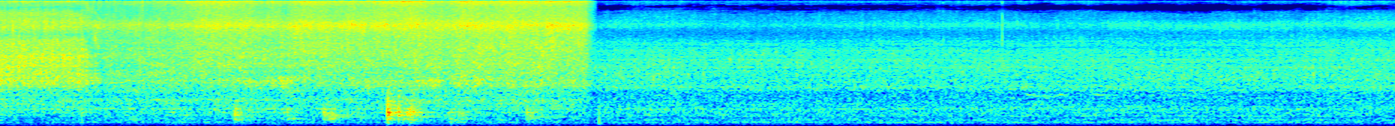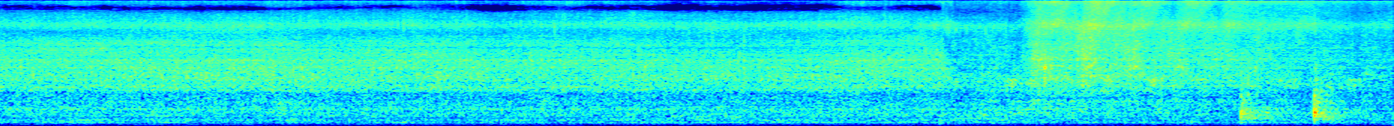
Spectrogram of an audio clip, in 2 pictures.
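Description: Chopped tomatoes and onions sizzling in hot oil in an aluminium karahi while a wooden spoon stirs them, with a few knocks of the spoon. The sizzle is loud for the first six seconds, then cuts abruptly to a quieter, steady hiss as the masala simmers. It grows louder again near the end, with spoon knocks.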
